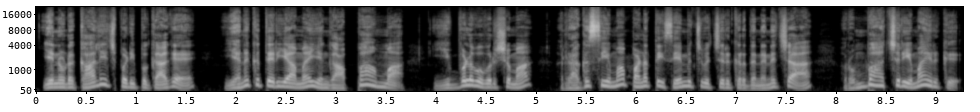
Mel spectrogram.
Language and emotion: Tamil, surprised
